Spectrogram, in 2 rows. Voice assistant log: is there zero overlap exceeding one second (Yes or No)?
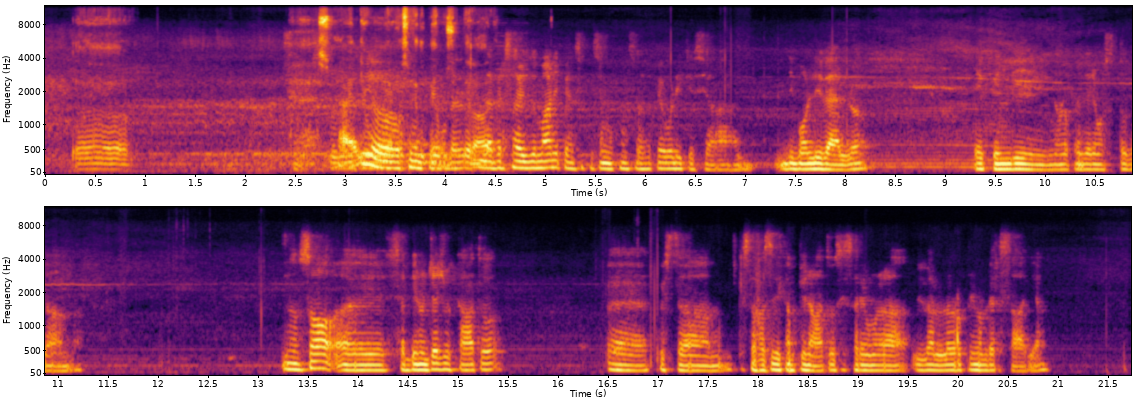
No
